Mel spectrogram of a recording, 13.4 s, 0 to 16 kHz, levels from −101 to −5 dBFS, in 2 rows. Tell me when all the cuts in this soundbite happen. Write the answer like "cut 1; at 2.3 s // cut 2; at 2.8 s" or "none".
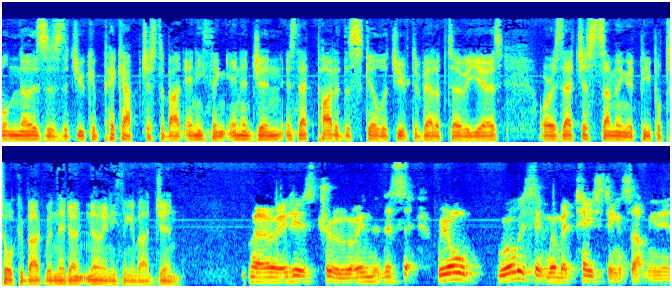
none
